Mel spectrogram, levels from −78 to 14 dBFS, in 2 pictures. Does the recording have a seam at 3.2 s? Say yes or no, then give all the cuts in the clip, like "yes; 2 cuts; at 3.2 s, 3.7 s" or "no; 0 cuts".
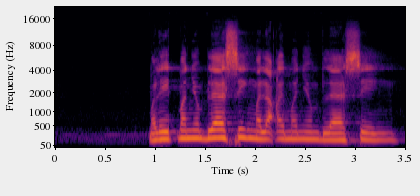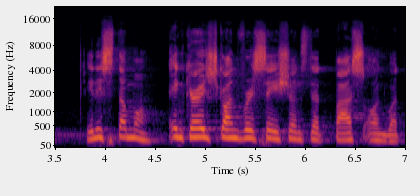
no; 1 cut; at 4.6 s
